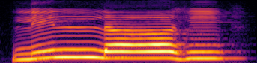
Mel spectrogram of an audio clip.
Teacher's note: आगे लिल्लाही, लाम लाम ज़ेर लिल, लाम खड़ा ज़बर ला, हा ज़ेर ही, लिल्लाही। यहाँ पर लफ्ज़ अल्लाह का लाम को बारीक रखेंगे क्योंकि उससे पहले ज़ेर आ गया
